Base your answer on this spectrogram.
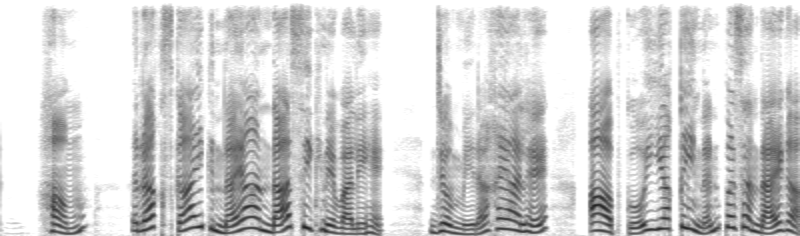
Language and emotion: Urdu, happy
